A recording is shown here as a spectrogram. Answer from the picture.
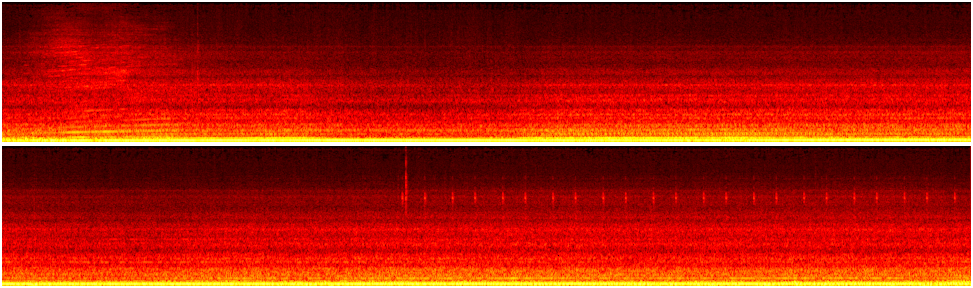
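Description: Car engine and road noise at speed, heard from inside the cabin: a steady, loud low drone, with the engine note rising in the first couple of seconds as the car accelerates. A faint, regular high ticking joins about two-thirds of the way through.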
